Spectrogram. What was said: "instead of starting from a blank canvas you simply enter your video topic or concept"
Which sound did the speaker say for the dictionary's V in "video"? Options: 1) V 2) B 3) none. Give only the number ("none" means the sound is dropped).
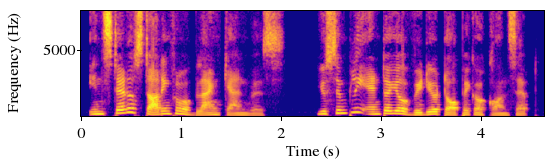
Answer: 1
